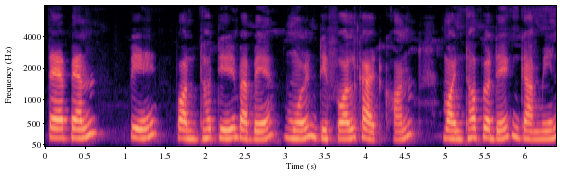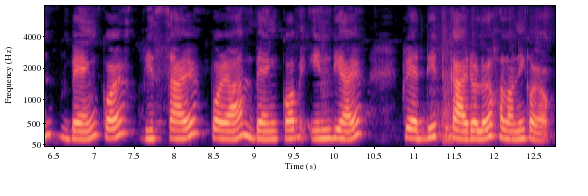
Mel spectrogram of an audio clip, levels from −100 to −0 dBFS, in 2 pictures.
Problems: background sounds at intervals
